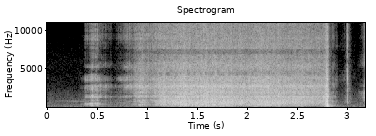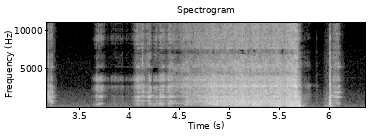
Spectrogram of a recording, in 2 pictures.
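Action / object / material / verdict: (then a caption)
scrape / kinetic sand block cut with a plastic knife / kinetic sand / none. A clear plastic serrated knife slices thin layers from a molded, solid green kinetic sand shape. Two long, gritty, bright scraping strokes are heard, each ending in a sharp crunch, with short soft ticks and scrapes before and between them.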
